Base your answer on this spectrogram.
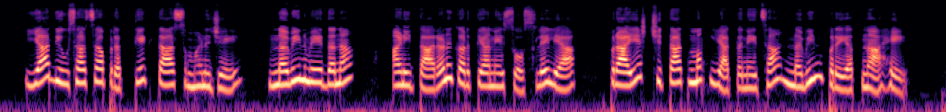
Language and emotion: Marathi, neutral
